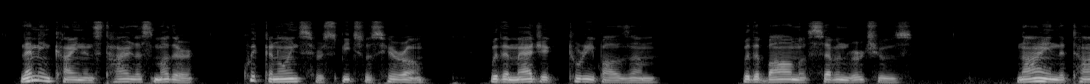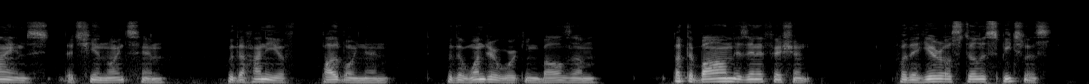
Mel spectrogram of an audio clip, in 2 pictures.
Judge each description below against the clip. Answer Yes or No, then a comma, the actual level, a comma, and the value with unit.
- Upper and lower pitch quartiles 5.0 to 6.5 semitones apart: No, average, 4.0 semitones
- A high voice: No, low, 110 Hz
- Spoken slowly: Yes, slow, 130 wpm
